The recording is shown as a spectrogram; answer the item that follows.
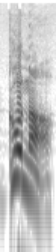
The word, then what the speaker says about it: gonna: अगला गोइंग टू, गोइंग टू, गोइंग टू क्या बोलना है? गोना, गोना, गोना।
